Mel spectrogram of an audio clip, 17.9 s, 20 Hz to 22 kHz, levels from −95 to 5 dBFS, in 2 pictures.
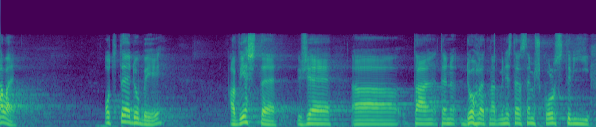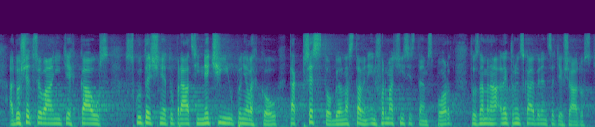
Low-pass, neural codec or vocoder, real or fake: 7.2 kHz; none; real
